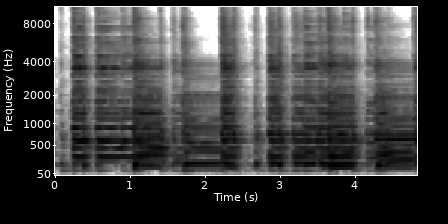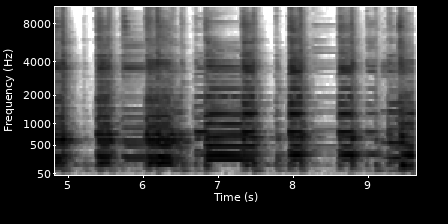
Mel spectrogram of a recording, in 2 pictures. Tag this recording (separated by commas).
Strum, Musical instrument, Guitar, Music, Plucked string instrument, Acoustic guitar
